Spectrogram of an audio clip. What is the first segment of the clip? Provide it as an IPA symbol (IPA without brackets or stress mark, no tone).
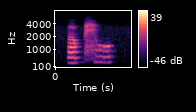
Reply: ə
